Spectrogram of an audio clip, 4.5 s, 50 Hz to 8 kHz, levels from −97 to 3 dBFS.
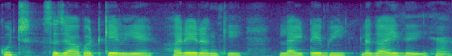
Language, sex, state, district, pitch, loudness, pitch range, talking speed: Hindi, female, Chandigarh, Chandigarh, 210 Hz, -15 LUFS, 200-225 Hz, 160 wpm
